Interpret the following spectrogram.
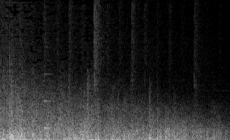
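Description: A loud rumble of thunder, strongest at the start and slowly dying away.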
